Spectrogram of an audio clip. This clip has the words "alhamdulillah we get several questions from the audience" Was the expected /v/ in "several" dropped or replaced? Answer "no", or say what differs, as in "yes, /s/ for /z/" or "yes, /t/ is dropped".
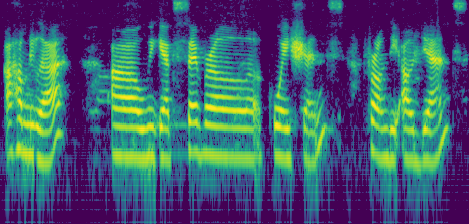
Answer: no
